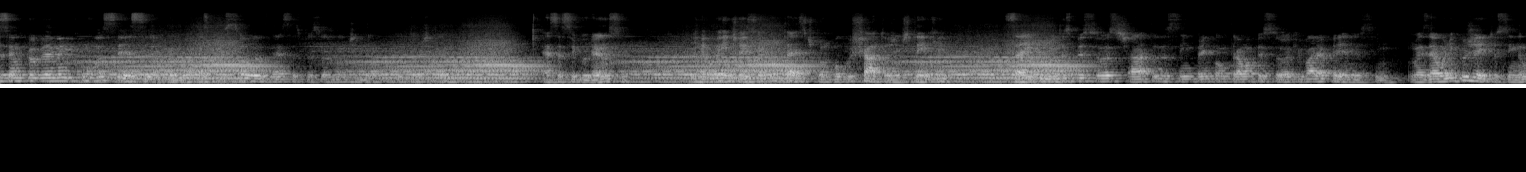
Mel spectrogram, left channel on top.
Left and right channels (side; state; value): right; silent; 59 dB below the other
